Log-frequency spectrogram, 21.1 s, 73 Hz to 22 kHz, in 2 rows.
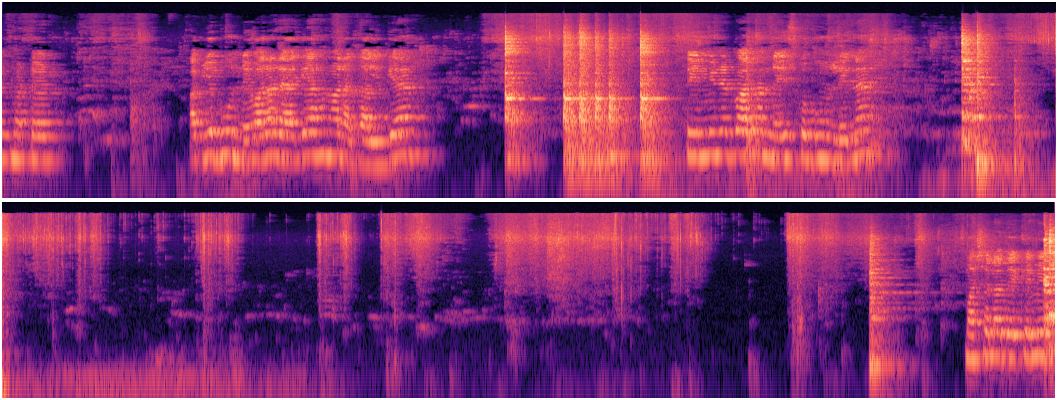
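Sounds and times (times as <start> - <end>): curry bubbling and hissing: 4.4 - 20.4.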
